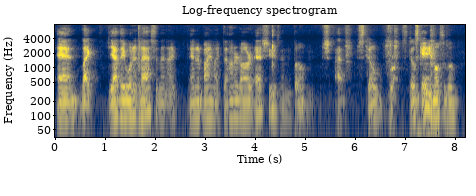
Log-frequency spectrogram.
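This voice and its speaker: A man's voice: low voice, steady tone, normal speed, vocal fry, few pauses, a bit bright, slight background noise. A man hosting a podcast, asking questions in an easygoing, friendly way. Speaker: podcast host. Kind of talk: casual interview.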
